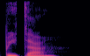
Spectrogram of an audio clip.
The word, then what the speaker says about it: pitta: Zeg maar, jij zegt je bent kapha of pitta.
